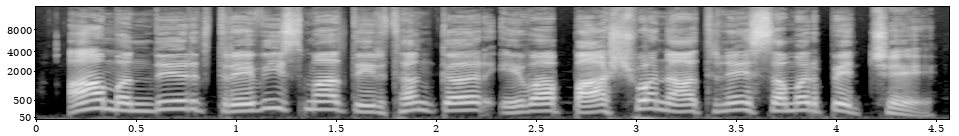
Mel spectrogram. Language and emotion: Gujarati, neutral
